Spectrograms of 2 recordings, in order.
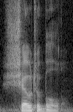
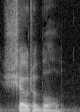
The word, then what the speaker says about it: Shoutable: Now, if you hear, I pronounced it without an E, Shoutable. Here's with an E, Shoutable. Shoutable. You can probably hear the subtle differences.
